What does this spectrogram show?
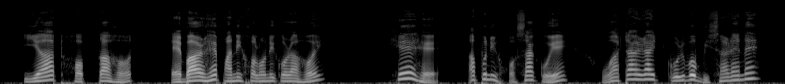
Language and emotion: Assamese, disgusted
